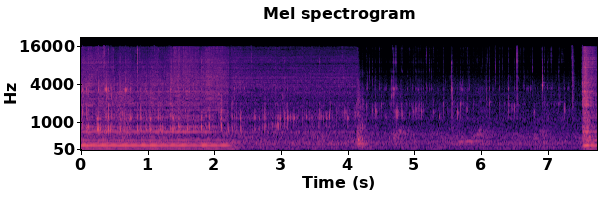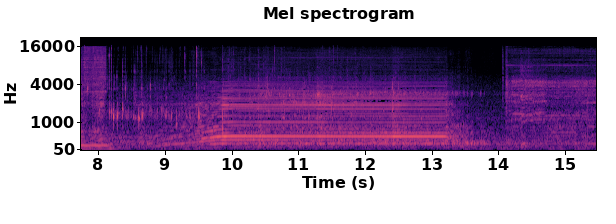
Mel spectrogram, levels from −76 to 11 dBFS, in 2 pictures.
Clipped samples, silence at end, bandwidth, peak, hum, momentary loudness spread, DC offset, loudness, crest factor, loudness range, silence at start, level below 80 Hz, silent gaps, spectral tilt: under 0.1%; 0 s; 17 kHz; -2 dBFS; none; 13 LU; under 0.1%; -26 LUFS; 24 dB; 10 LU; 0 s; -48 dBFS; none; -3 dB/octave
